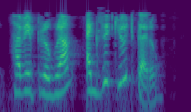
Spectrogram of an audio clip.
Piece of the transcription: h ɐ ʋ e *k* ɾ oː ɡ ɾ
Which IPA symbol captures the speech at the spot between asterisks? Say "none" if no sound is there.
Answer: p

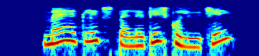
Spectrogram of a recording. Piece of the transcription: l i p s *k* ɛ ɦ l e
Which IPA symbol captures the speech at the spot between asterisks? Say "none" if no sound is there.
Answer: p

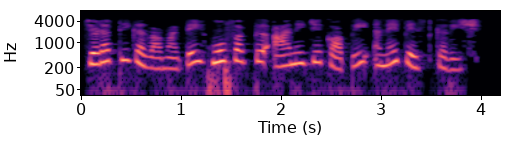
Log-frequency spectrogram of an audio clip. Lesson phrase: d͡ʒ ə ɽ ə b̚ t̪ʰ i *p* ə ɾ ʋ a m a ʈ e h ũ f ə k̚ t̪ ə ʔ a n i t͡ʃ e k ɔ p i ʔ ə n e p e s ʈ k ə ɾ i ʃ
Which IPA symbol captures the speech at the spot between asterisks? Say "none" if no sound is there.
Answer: k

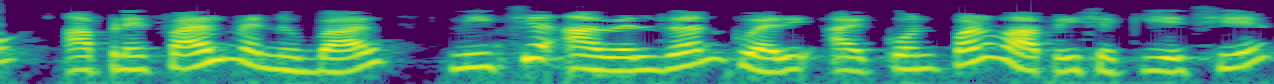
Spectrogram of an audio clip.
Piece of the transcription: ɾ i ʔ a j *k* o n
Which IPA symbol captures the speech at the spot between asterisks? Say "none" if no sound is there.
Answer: k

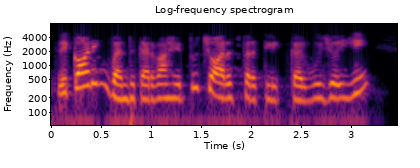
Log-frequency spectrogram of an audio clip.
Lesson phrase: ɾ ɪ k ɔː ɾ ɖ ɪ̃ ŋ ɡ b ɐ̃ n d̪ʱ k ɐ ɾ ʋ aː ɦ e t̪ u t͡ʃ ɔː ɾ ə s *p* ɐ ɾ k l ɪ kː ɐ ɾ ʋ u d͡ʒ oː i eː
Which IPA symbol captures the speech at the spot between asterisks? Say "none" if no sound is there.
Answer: p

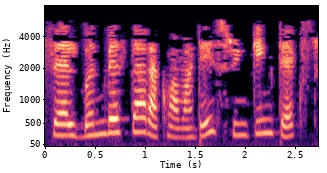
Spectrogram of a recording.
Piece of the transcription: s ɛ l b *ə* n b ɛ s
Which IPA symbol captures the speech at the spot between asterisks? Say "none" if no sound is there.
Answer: ə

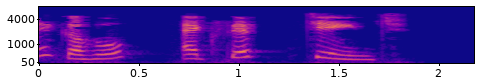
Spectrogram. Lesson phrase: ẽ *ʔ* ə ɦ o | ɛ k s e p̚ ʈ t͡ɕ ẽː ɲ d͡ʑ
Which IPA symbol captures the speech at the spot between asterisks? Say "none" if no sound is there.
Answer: k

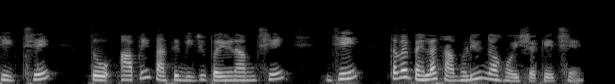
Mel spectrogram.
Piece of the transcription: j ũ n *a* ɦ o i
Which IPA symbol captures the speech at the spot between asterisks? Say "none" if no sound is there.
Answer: ə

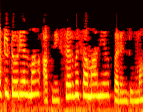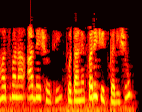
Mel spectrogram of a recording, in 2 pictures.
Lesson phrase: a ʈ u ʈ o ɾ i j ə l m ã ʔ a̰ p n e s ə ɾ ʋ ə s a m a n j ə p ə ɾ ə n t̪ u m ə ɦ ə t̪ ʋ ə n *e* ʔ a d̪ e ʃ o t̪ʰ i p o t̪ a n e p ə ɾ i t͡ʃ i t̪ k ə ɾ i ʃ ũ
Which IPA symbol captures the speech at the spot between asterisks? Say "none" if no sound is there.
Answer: a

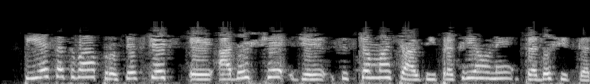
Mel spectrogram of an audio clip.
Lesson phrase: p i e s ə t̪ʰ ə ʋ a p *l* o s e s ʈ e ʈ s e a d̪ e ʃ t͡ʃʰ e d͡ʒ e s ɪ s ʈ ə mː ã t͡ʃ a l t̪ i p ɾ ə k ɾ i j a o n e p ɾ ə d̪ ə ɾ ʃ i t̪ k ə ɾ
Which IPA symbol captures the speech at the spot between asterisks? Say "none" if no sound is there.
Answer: ɾ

